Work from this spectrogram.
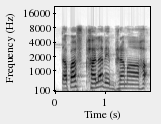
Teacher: the Visarga changes to Upadhmaniya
